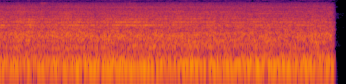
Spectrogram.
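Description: Tejas Express train on a Chennai–Madurai run speeding through a station without stopping, a steady loud rumble of wheels and carriages lasting throughout, heard close and continuous with no talk.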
